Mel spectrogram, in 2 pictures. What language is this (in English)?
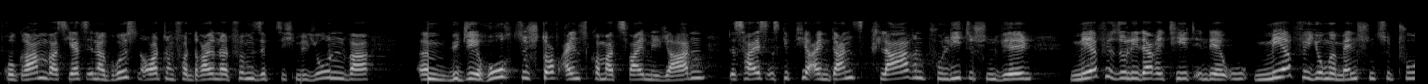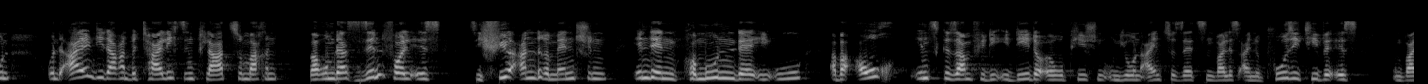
German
